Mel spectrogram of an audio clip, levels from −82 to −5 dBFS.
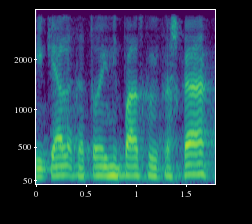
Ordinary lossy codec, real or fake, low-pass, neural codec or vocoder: AAC, 32 kbps; fake; 3.6 kHz; codec, 16 kHz, 1 kbps, FunCodec, trained on Chinese and English, 50 frames a second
